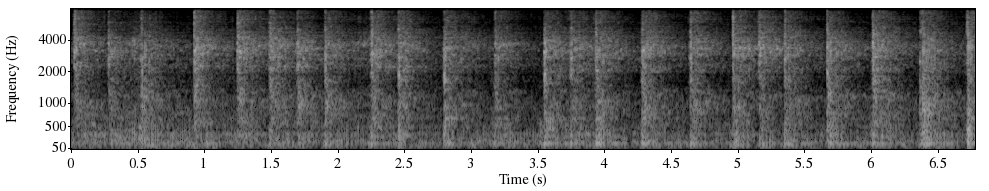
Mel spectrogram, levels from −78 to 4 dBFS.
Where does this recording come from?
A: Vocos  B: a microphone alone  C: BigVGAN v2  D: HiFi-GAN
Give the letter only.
D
